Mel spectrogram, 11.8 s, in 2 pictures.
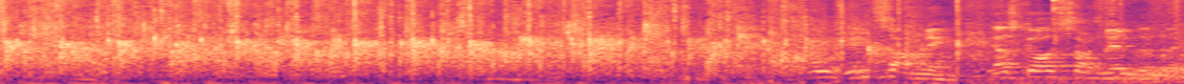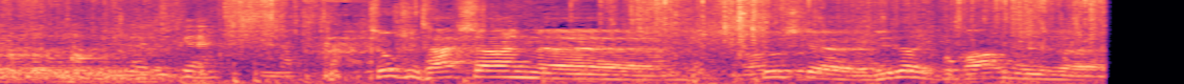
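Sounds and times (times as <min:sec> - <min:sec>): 
audience applause: 0:00.0 - 0:05.4
speech: 0:04.1 - 0:11.5.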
